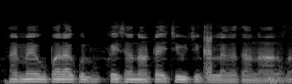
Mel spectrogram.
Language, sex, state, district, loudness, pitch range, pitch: Bhojpuri, male, Uttar Pradesh, Ghazipur, -28 LUFS, 105-120 Hz, 115 Hz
